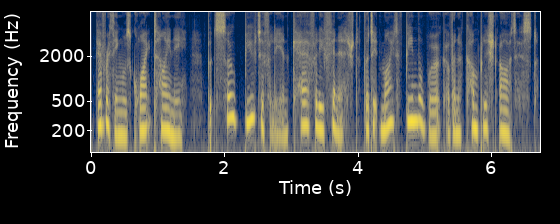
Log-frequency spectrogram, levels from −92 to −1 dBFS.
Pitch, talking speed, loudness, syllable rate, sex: 215 Hz, 185 wpm, -17 LUFS, 6.2 syllables/s, female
